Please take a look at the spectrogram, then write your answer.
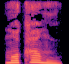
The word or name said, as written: ಮೊಖಾಮು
